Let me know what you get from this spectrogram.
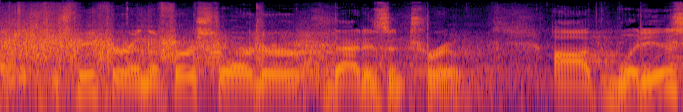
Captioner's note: some Applause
